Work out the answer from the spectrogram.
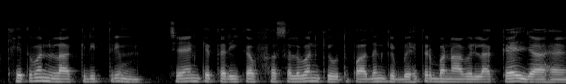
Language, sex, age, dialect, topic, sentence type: Magahi, male, 18-24, Western, agriculture, statement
